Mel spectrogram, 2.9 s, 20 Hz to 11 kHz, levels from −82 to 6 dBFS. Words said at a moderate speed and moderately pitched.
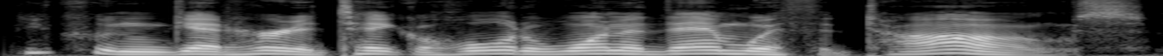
No: fast, 310 wpm; medium, 155 Hz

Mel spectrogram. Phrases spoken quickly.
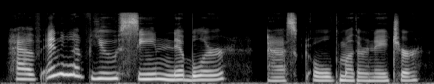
No: average, 140 wpm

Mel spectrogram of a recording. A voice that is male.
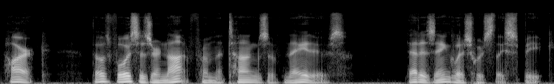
Yes: male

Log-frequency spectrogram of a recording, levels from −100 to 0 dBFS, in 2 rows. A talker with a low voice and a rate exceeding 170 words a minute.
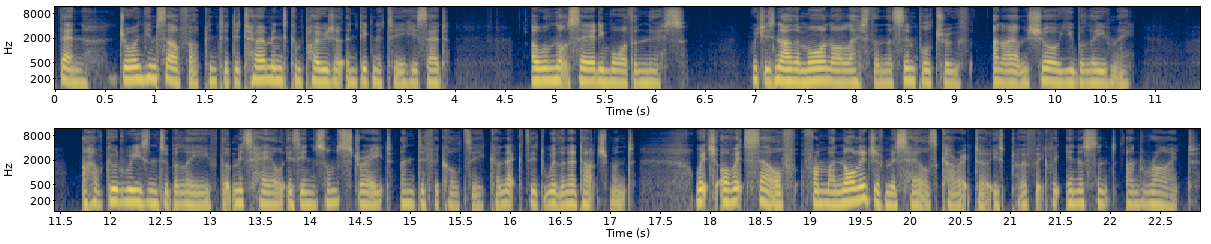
No: medium, 165 Hz; average, 180 wpm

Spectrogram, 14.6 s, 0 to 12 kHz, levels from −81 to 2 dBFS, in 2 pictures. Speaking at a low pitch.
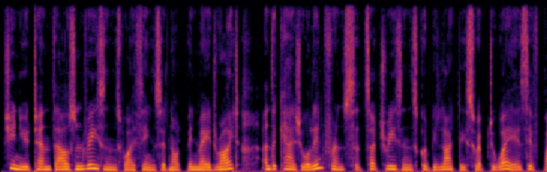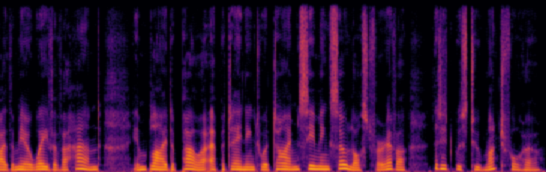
No: high, 195 Hz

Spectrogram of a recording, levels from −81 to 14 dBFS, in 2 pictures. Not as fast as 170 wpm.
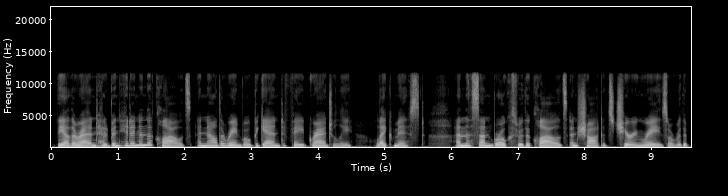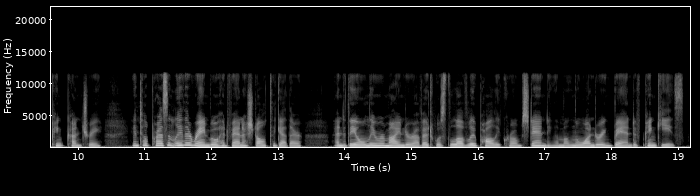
No: average, 185 wpm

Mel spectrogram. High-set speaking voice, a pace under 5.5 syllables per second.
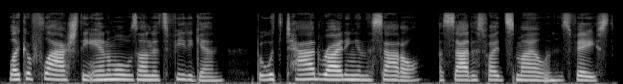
No: high, 210 Hz; 5.6 syllables/s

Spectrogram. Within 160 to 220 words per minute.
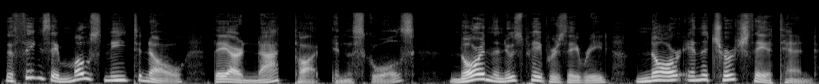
Yes: average, 190 wpm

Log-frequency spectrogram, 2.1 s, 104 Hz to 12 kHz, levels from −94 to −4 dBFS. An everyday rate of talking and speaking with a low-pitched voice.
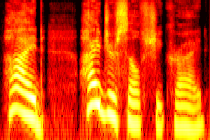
No: average, 145 wpm; high, 225 Hz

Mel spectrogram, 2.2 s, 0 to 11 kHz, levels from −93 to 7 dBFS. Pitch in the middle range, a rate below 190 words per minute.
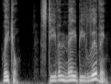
Yes: medium, 145 Hz; slow, 135 wpm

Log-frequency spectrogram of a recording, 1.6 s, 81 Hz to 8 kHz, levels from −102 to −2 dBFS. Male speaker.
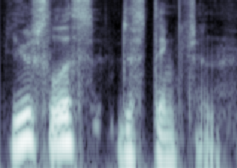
Yes: male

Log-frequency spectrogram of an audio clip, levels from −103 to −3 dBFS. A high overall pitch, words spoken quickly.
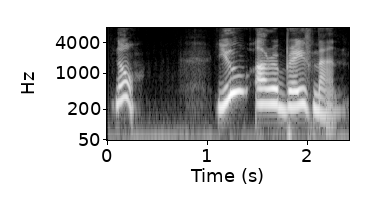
No: very high, 255 Hz; average, 150 wpm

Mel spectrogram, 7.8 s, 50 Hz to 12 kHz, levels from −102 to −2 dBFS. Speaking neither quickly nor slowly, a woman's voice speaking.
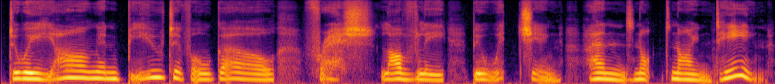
No: slow, 95 wpm; female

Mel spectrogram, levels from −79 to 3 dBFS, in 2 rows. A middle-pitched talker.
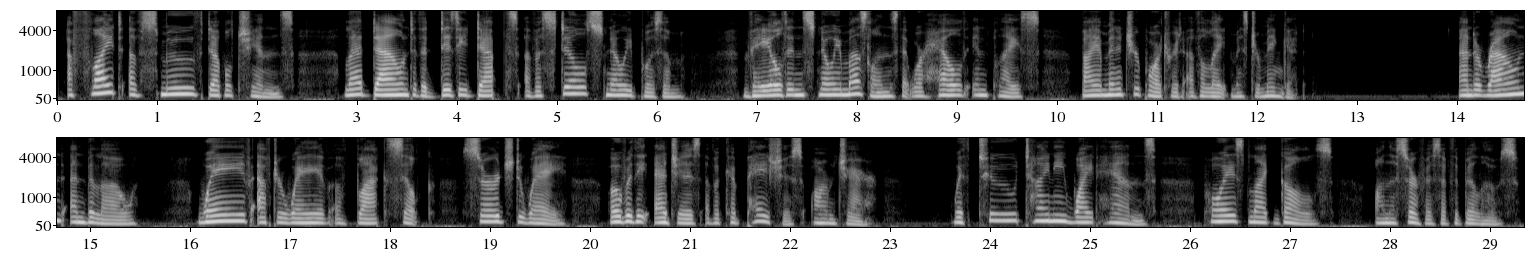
Yes: medium, 155 Hz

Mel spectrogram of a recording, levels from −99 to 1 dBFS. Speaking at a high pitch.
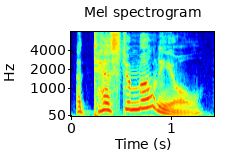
No: medium, 180 Hz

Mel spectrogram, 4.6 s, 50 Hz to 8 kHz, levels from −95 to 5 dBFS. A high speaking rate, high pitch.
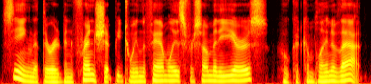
No: fast, 235 wpm; low, 130 Hz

